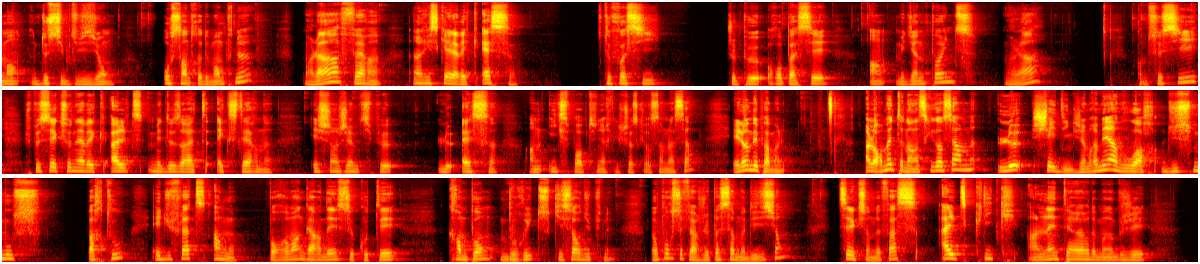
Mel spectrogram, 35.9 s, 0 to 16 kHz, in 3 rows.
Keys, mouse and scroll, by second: 0.5 ctrl+r, 2.5-4.5 middle drag, 4.5 s, 7.7-9.0 drag, 9.0 s, 11.5-12.5 middle drag, 12.5 alt+click, 12.9-14.1 middle drag, 14.1 alt+shift+click, 14.4 middle click, 15.2 s, 18.6-20.0 middle drag, 20.0 Tab, 20.1-30.3 middle drag, 30.3 Tab, 32.0 click, 33.5 alt+click.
